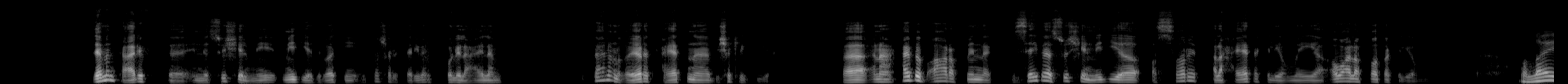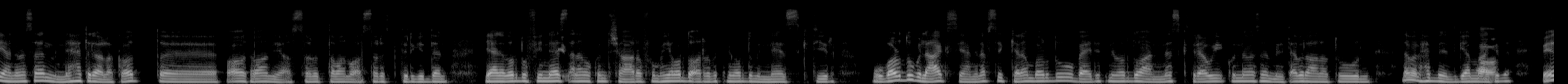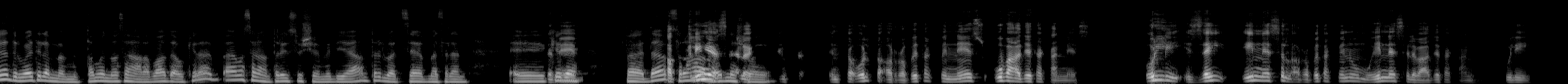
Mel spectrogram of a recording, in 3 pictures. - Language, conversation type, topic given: Arabic, podcast, إزاي السوشيال ميديا أثّرت على علاقاتك اليومية؟
- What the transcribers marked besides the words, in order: in English: "السوشيال م ميديا"; in English: "السوشيال ميديا"; tapping; in English: "السوشيال ميديا"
